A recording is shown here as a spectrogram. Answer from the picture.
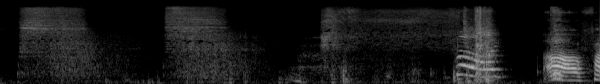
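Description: A child blowing into a balloon: three long hissing breaths with short pauses between. Near the end, a loud voice breaks in.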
